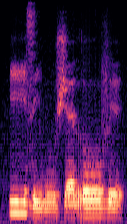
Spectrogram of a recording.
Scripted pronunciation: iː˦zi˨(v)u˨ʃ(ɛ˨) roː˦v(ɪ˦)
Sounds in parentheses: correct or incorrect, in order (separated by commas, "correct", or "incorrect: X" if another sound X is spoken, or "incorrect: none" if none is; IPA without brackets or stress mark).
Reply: incorrect: w, correct, correct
